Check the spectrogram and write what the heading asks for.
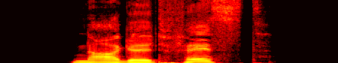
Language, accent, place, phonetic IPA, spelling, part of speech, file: German, Germany, Berlin, [ˌnaːɡl̩t ˈfɛst], nagelt fest, verb, De-nagelt fest.ogg
- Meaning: inflection of festnageln: 1. third-person singular present 2. second-person plural present 3. plural imperative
